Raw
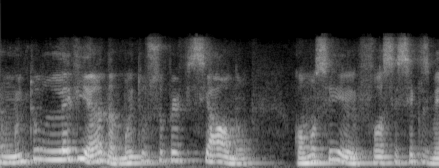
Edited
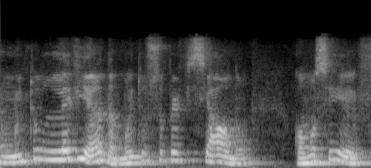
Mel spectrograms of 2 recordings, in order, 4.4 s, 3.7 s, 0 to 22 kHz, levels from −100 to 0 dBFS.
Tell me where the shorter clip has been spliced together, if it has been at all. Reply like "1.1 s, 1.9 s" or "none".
none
